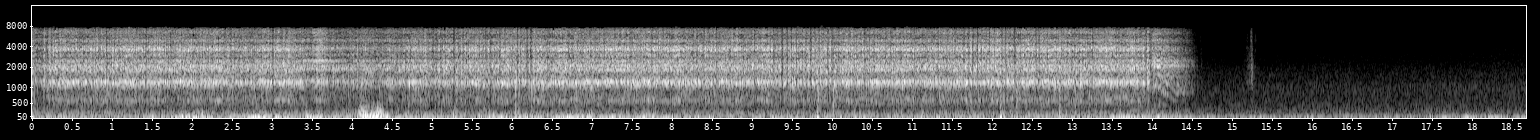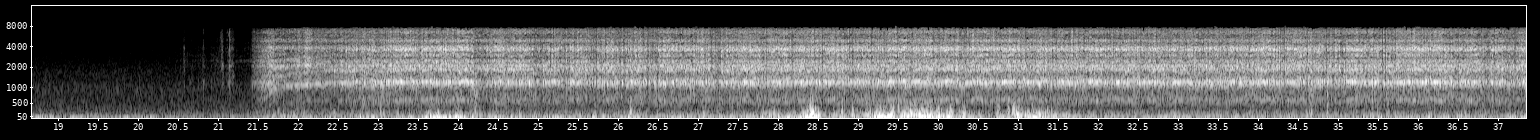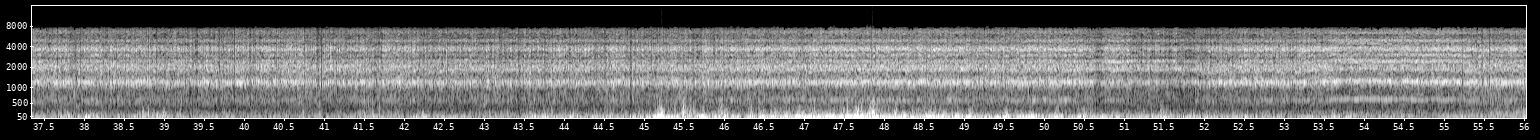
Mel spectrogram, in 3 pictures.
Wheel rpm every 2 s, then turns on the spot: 160, 160, 160, 160, 160, 160, 160, 10, 0, 0, 30, 160, 160, 160, 160, 160, 160, 160, 160, 160, 160, 160, 160, 160, 160, 160, 160, 160.
none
